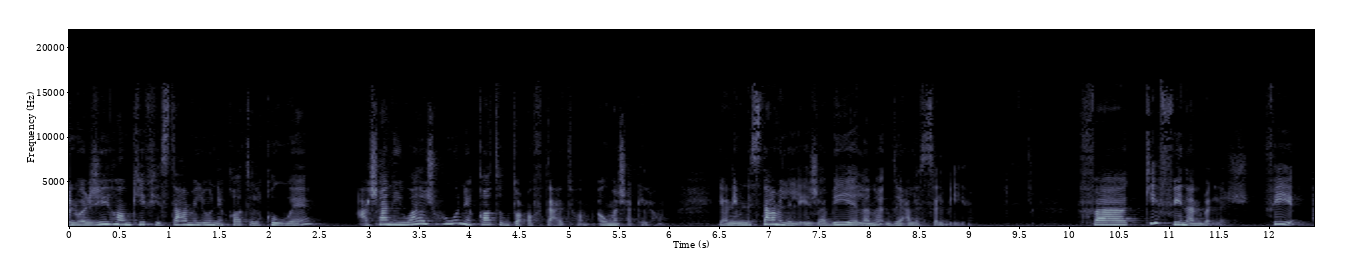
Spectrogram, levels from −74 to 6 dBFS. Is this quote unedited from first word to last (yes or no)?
yes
